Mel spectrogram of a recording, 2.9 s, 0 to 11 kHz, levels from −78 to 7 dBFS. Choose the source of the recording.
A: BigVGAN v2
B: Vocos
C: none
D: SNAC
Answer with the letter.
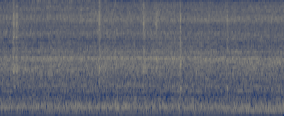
C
